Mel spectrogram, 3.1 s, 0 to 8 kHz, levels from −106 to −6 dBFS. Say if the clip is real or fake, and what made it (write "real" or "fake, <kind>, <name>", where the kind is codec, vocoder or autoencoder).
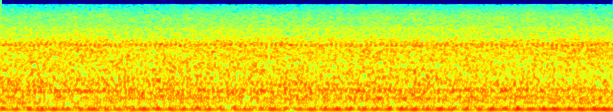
fake, vocoder, Vocos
